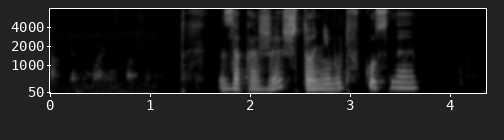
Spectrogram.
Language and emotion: Russian, positive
